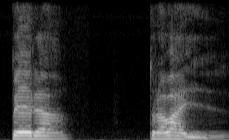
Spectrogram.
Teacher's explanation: Recordem que, tot i que el mode d'articulació stricto sensu seria ròtic, amb dos submodes, bategant i vibrant, preferim simplificar presentant dos modes d'articulació independents, el bategant i el vibrant. So alveolar bategant sonor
